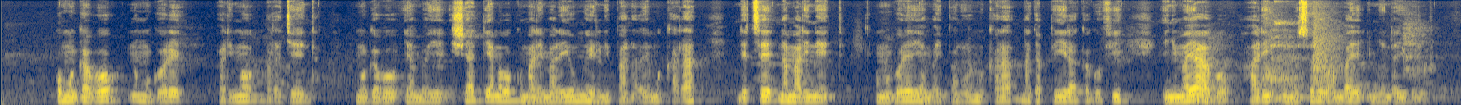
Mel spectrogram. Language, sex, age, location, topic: Kinyarwanda, male, 18-24, Nyagatare, government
